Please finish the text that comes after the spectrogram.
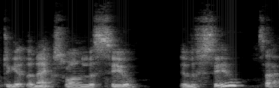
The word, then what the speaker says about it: Lucille: were lucky enough to get the next one lucil lucil is that how you pronounce it Lucille yes okay one and a black for a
